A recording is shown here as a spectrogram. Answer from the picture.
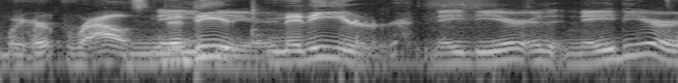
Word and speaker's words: nadir: Nadir. Nadir. Nadir? Is it Nadir or Nadir? Nadir. Nadir. Nadir. N-A-D-I-R. But it's pronounced nay.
